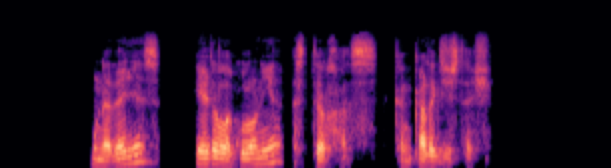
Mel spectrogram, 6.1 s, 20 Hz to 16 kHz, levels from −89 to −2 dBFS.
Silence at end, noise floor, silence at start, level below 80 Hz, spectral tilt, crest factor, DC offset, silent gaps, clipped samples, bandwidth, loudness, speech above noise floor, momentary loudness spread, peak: 1.25 s; under -90 dBFS; 0.9 s; -66 dBFS; -4.5 dB/octave; 20 dB; under 0.1%; 1.60-1.93 s, 2.84-2.90 s, 3.06-3.10 s, 3.76-3.93 s; under 0.1%; 7.6 kHz; -21 LUFS; over 70 dB; 15 LU; -2 dBFS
